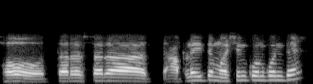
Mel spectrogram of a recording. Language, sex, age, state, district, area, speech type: Marathi, male, 18-30, Maharashtra, Yavatmal, rural, conversation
